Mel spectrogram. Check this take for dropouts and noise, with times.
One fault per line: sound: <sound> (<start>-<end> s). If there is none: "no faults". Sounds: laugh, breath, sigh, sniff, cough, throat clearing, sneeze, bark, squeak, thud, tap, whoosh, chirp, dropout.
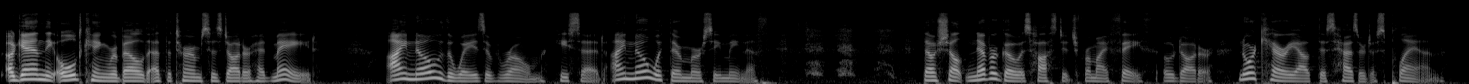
sound: sniff (7.9-9.0 s)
